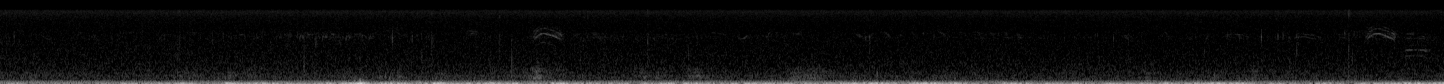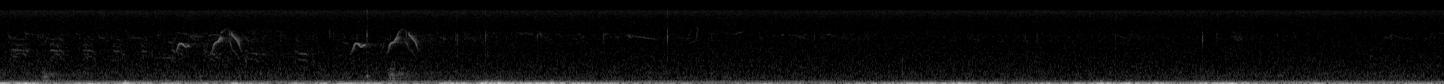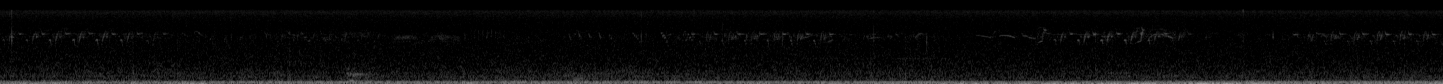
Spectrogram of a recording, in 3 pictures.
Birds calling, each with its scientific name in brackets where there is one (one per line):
Hawaii Amakihi (Chlorodrepanis virens)
Erckel's Francolin (Pternistis erckelii)
Hawaii Elepaio (Chasiempis sandwichensis)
